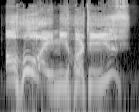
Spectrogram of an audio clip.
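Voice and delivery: loud pirate "Ahoy, me hearties!", slow at the end; pirate hail. Pretend. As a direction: hail the crew like a pirate captain. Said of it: "that was a little better".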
